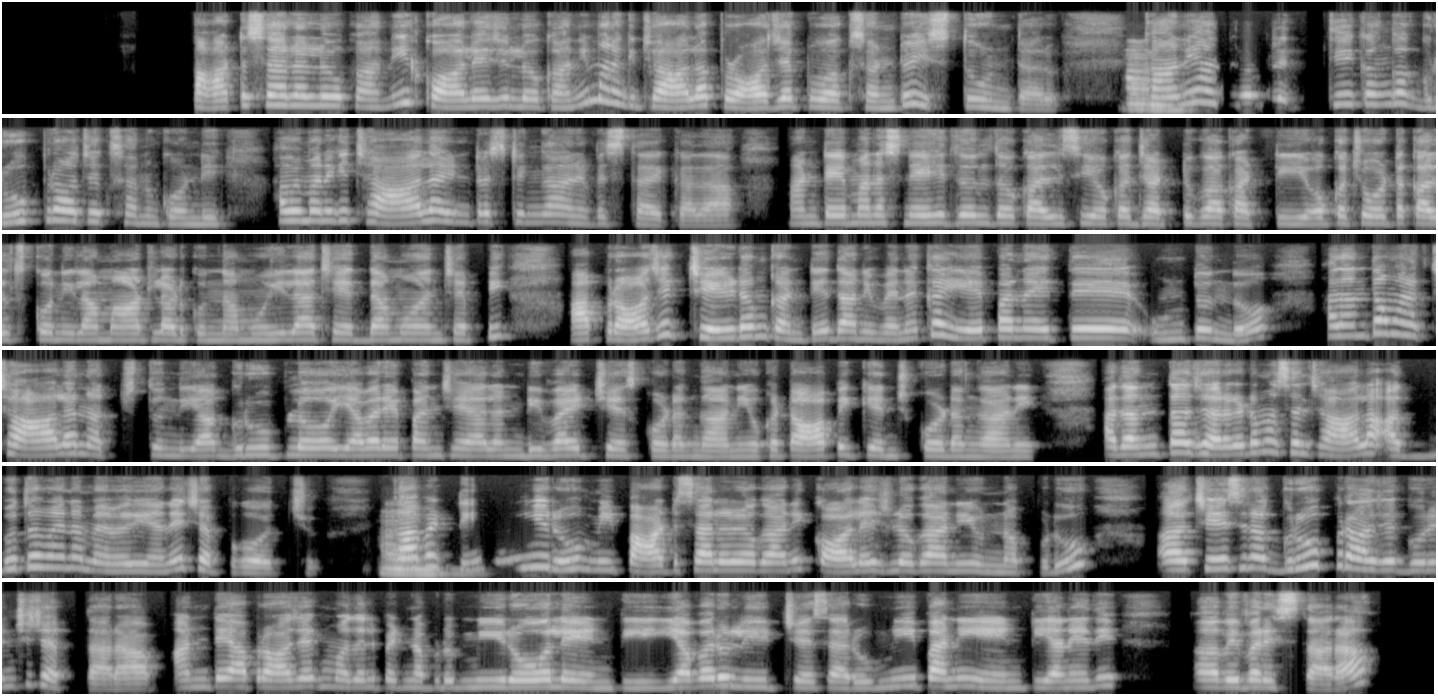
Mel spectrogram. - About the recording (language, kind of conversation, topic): Telugu, podcast, పాఠశాల లేదా కాలేజీలో మీరు బృందంగా చేసిన ప్రాజెక్టు అనుభవం మీకు ఎలా అనిపించింది?
- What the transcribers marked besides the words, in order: in English: "ప్రాజెక్ట్ వర్క్స్"; in English: "గ్రూప్ ప్రాజెక్ట్స్"; in English: "ఇంట్రెస్టింగ్‍గా"; in English: "ప్రాజెక్ట్"; in English: "గ్రూప్‌లో"; in English: "డివైడ్"; in English: "టాపిక్"; in English: "మెమరీ"; in English: "కాలేజ్‌లో"; in English: "గ్రూప్ ప్రాజెక్ట్"; in English: "ప్రాజెక్ట్"; in English: "రోల్"; in English: "లీడ్"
